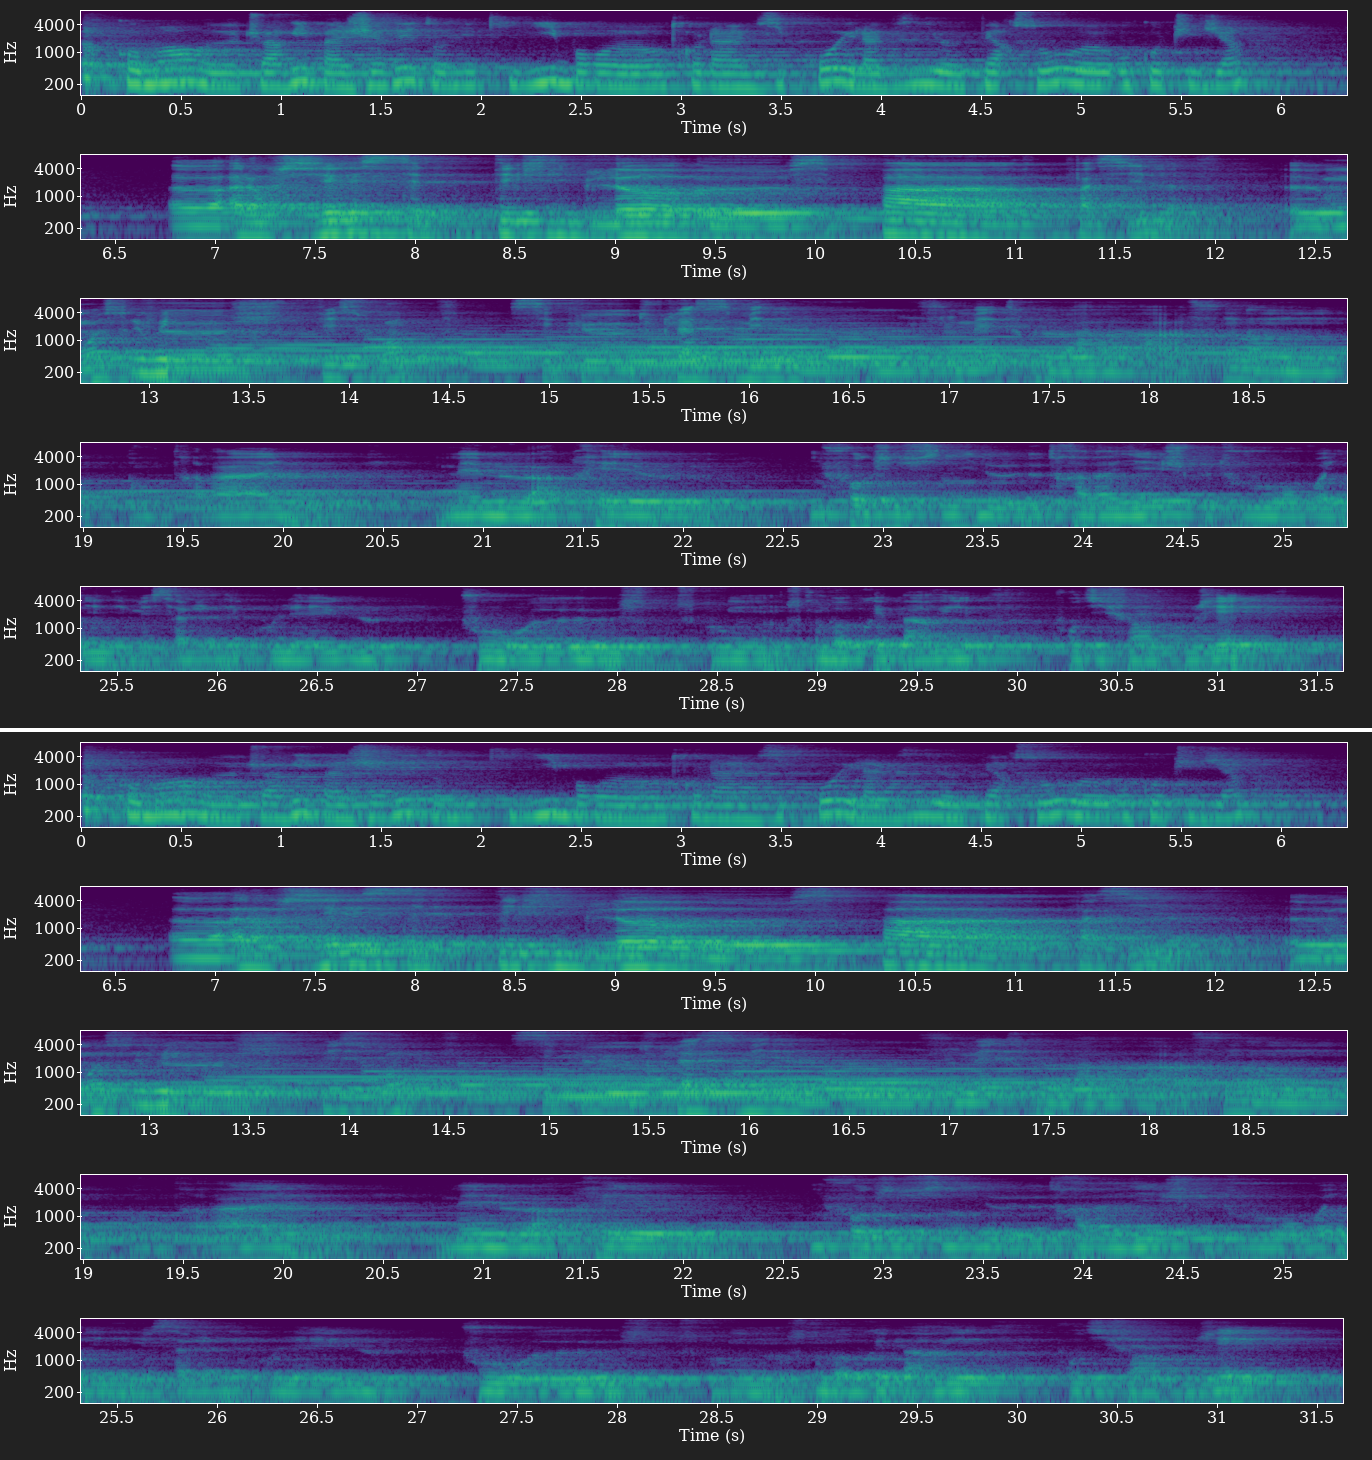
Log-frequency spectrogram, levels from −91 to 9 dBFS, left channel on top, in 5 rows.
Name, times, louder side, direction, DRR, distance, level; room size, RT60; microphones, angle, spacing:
voice 1, 0.0-5.8 12.9-13.1, left 3 dB, 50° left, 4 dB, 0.6 m, -28 dB
voice 2, 6.8-8.1 8.4-10.1 10.3-11.8 12.3-14.3 14.8-19.0 19.2-20.3 20.8-22.2 22.6-26.8 27.2-28.1 28.5-29.8 30.3-31.2, left 2 dB, 90° left, 4 dB, 1.9 m, -28 dB
sound 1, 13.3-22.7, right 1 dB, 40° right, 3.3 m, -34 dB
18.0 x 9.6 x 5.9 m, 2.4 s
head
